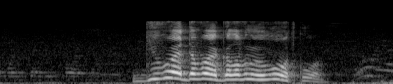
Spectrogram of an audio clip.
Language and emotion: Russian, angry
